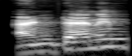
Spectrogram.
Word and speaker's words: antonym: एंटोनिम की pronunciation यानी तलफ़ुज़ है एंटेनिम, एंटेनिम, एंटेनिम, एंटेनिम, और पार्ट ऑफ स्पीच के लिहाज से ये नाउन है।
